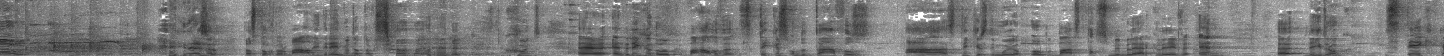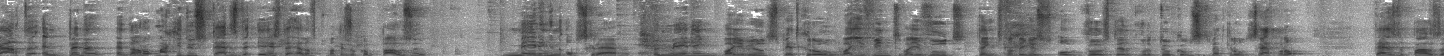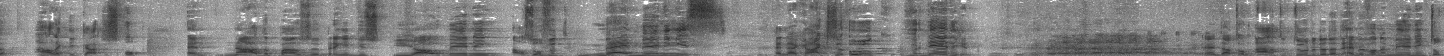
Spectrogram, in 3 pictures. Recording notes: Live 11 Juni 2023, Toomler, Amsterdam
